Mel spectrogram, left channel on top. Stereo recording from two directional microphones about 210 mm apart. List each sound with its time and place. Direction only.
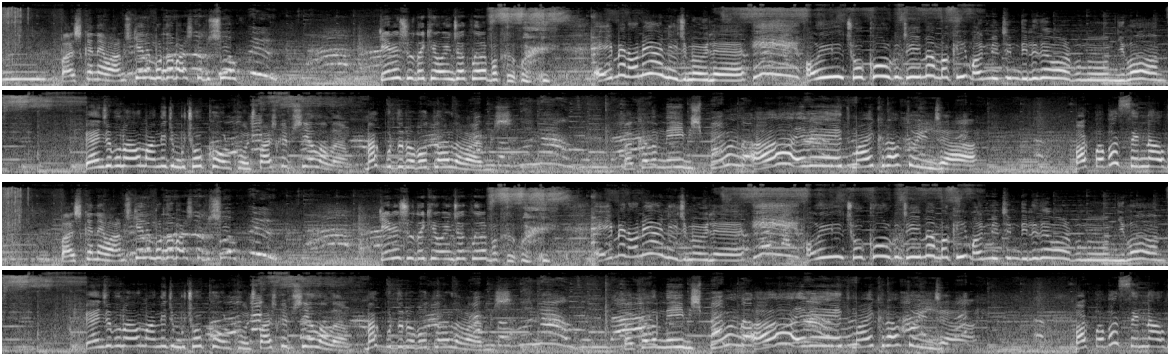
0.6 s speech: 20° right (ahead or behind)
1.9 s speech: 5° left (ahead or behind)
3.8 s speech: 5° right (ahead or behind)
14.3 s speech: 20° right (ahead or behind); by 16.5 s 5° right (ahead or behind)
17.6 s music: centre (ahead or behind)
18.1 s speech: 20° right (ahead or behind); by 21.3 s centre (ahead or behind)
22.4 s speech: 10° right (ahead or behind)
